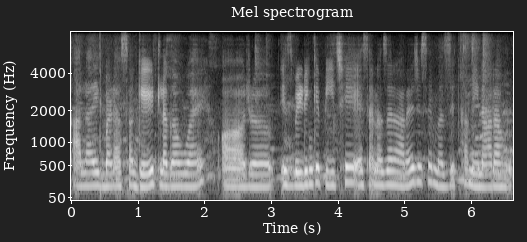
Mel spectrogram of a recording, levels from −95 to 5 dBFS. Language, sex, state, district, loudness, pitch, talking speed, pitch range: Hindi, female, Bihar, Patna, -16 LUFS, 195 Hz, 215 wpm, 185-220 Hz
